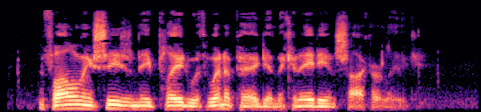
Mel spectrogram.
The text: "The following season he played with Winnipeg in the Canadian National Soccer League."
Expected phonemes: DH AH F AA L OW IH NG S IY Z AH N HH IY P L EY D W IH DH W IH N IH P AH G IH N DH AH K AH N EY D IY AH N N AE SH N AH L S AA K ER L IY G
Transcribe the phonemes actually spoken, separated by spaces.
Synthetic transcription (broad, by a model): DH AH F AA L OW IH NG S IY Z AH N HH IY P L EY D W IH DH W IH N IH P AH G IH N DH AH K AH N EY D IY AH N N N S AA K ER L IY G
